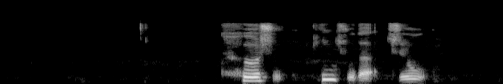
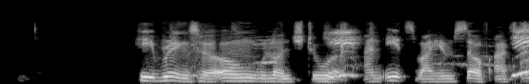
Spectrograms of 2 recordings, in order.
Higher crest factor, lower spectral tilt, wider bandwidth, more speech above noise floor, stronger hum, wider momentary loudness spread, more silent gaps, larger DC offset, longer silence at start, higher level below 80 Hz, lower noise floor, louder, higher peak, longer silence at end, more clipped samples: about the same, 18 dB vs 14 dB; about the same, -4 dB/octave vs -4 dB/octave; second, 7.4 kHz vs 8.2 kHz; second, 60 dB vs 70 dB; neither; first, 24 LU vs 7 LU; neither; neither; first, 2.2 s vs 1.35 s; about the same, -60 dBFS vs -60 dBFS; second, -75 dBFS vs -85 dBFS; about the same, -16 LUFS vs -15 LUFS; about the same, -2 dBFS vs 0 dBFS; first, 0.8 s vs 0 s; neither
